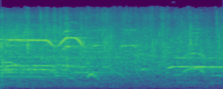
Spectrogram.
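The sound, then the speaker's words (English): An audience claps loudly and steadily, a dense wash of many hands that never lets up, with a few raised voices and high tones rising above it. “Come on, if you're a part of that end time church, let the devil hear your hand clap.”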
